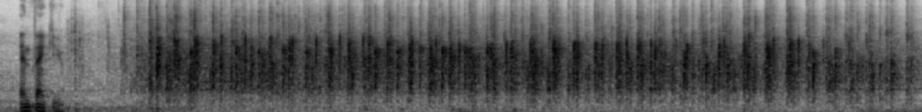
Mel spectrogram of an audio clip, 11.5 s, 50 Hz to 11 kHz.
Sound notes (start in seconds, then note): 1.8 applause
